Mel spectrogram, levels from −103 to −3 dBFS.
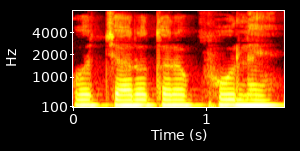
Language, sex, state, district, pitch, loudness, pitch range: Hindi, male, Jharkhand, Ranchi, 155 Hz, -11 LUFS, 155-160 Hz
